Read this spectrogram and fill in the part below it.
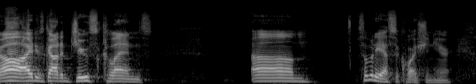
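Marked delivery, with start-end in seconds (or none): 0.0-1.5 loud, higher mock confident know-it-all voice. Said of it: "Or he'll go back".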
